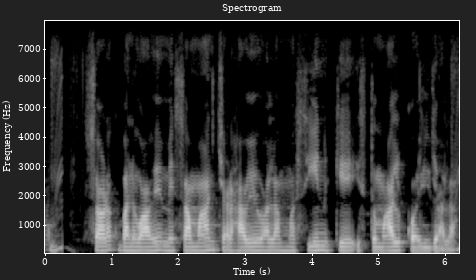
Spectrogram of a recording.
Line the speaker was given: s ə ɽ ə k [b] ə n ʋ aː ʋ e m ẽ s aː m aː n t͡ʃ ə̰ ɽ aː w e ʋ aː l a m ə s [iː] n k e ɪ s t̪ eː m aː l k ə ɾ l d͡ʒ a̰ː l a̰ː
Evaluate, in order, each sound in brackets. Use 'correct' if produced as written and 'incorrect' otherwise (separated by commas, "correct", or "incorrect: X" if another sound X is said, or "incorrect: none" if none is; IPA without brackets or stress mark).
correct, correct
